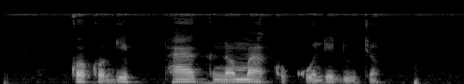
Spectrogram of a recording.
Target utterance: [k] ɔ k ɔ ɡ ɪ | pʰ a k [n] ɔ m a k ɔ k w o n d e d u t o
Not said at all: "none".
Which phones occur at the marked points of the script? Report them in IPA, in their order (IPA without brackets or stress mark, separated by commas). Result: k, n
